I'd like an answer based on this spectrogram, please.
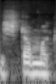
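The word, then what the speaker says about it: stomach: होता है ना, जैसे स्टमक लिखते हैं, तो सी एच में लास्ट में आया, बट इसका स्पेलिंग के हिसाब से इसको प्रोनाउंसिएशन करेंगे स्टमक, लास्ट में स्टमक, लास्ट में क आएगा।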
